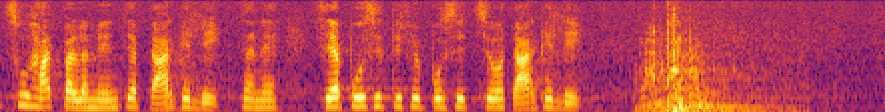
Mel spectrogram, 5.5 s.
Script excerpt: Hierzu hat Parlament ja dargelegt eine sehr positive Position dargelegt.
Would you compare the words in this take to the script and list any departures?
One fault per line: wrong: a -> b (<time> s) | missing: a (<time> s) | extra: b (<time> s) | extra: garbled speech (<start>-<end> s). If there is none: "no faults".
no faults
